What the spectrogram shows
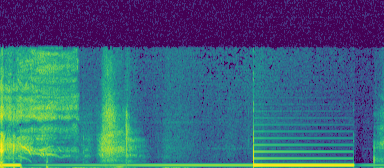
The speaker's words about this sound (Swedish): Ska vi se här, nu ringer det här. Fast jag brukar inte ringa honom så här tidigt kan jag säga.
